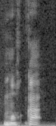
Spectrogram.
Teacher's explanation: Y en la zona rural, esa aspiración de ese final incluso es la sustitución del sonido del fonema correspondiente a la letra S por un sonido más bien parecido a lo que se produciría cuando producimos el sonido de la letra J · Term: aspiración de la S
